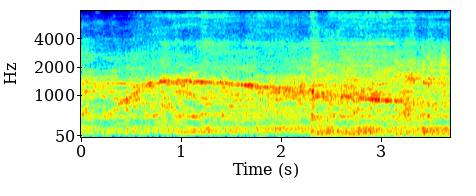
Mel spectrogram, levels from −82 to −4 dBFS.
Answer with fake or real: fake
